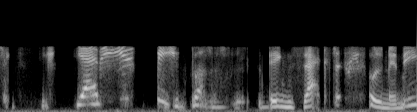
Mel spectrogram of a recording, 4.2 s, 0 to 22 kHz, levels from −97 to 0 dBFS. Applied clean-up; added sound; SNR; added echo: neural diffusion model UNIVERSE++.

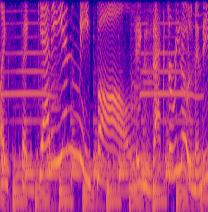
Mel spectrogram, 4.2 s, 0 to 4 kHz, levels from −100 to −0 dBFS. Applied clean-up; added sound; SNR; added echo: none; Harmonica; 15 dB; none.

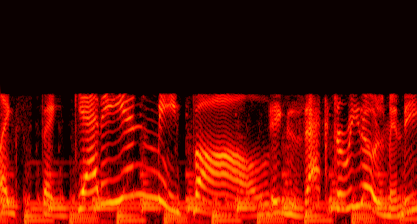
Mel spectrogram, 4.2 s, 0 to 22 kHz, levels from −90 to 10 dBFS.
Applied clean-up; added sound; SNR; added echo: none; none; none; none.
